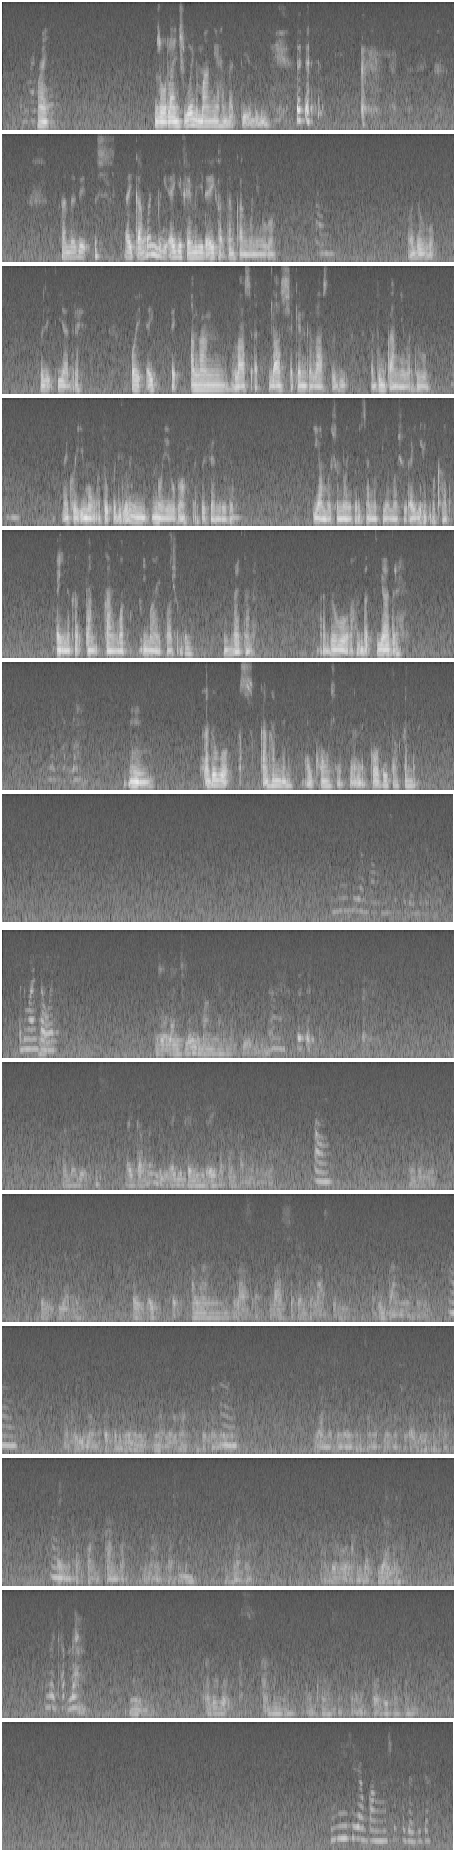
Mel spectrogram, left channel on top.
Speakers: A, on the right (about 85°); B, on the left (about 80°).
A: ꯑꯗꯨꯃꯥꯏꯅ
B: ꯍꯣꯏ
A: ꯇꯧꯋꯦ
B: ꯍꯣꯏ ꯔꯖꯣ ꯂꯥꯏꯟꯁꯨ ꯂꯣꯏꯅ ꯃꯥꯡꯉꯦ ꯍꯟꯗꯛꯇꯤ ꯑꯗꯨꯒꯤꯅꯤ
A: ꯎꯝ
B: <unintelligible> ꯍꯥꯟꯅꯗꯤ ꯑꯁ ꯑꯩ ꯀ ꯀꯥꯡꯃꯟꯕꯒꯤ ꯑꯩꯒꯤ ꯐꯦꯃꯤꯂꯤꯗ ꯑꯩ ꯈꯛꯇꯪ ꯀꯪꯕꯅꯦꯕꯀꯣ
A: ꯑꯥ
B: ꯑꯗꯨꯕꯨ ꯍꯧꯖꯤꯛꯇꯤ ꯌꯥꯗ꯭ꯔꯦ ꯍꯣꯏ ꯑꯩ ꯑꯉꯥꯡ ꯂꯥꯁ ꯂꯥꯁ ꯁꯦꯀꯦꯟꯒ ꯂꯥꯁꯇꯨꯗꯤ ꯑꯗꯨꯝ ꯀꯪꯉꯦꯕ ꯑꯗꯨꯕꯨ
A: ꯎꯥ
B: ꯑꯩꯈꯣꯏ ꯏꯃꯨꯡ ꯑꯇꯣꯞꯄꯗꯤ ꯂꯣꯏꯅ ꯅꯣꯏꯌꯦꯕꯀꯣ ꯑꯩꯈꯣꯏ ꯐꯦꯃꯤꯂꯤꯗꯣ
A: ꯎꯝ
B: ꯏꯌꯥꯝꯕꯁꯨ ꯅꯣꯏꯕ ꯏꯆꯥꯅꯨꯄꯤ ꯑꯃꯁꯨ ꯑꯩꯒꯤ ꯍꯦꯛ ꯃꯈꯥꯗ
A: ꯎꯝ
B: ꯑꯩꯅ ꯈꯛꯇꯥꯡ ꯀꯥꯡꯕ ꯏꯃꯥ ꯏꯄꯥꯁꯨ
A: ꯎꯝ
B: ꯑꯗꯨꯝꯝ ꯂꯥꯏ ꯇꯝꯃꯦ ꯑꯗꯨꯕꯨ ꯍꯟꯗꯛꯇꯤ ꯌꯥꯗ꯭ꯔꯦ
A: ꯏꯈꯥꯂꯦ
B: ꯎꯝ ꯑꯗꯨꯕꯨ ꯑꯁ ꯀꯪꯍꯟꯒꯅꯤ ꯑꯩ ꯈꯣꯡꯁꯦ ꯐꯖꯅ ꯔꯤꯀꯣꯚꯔꯤ ꯇꯧꯔꯀꯥꯟꯗ
A: ꯃꯤꯁꯦ ꯌꯥꯝ ꯀꯪꯉꯁꯨ ꯐꯖꯗꯦꯗ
